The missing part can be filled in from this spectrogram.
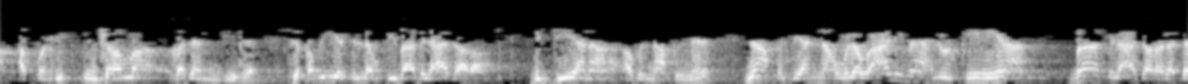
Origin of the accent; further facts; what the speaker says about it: Qatif, Eastern Province, Saudi Arabia; عندنا في القطيف معروف الطين الخويلدي لعلاج الصداع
